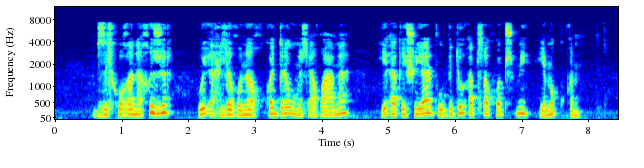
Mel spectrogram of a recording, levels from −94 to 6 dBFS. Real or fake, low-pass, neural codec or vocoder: real; 7.2 kHz; none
